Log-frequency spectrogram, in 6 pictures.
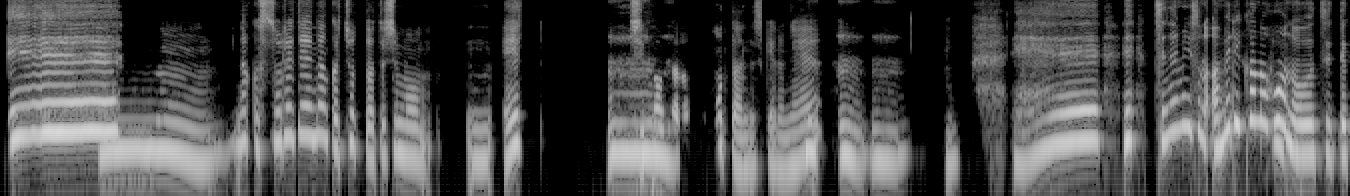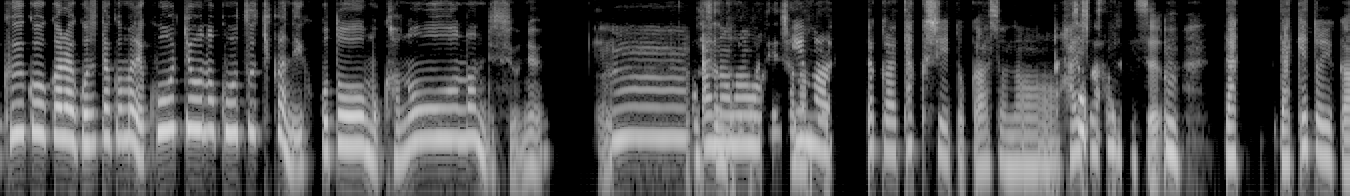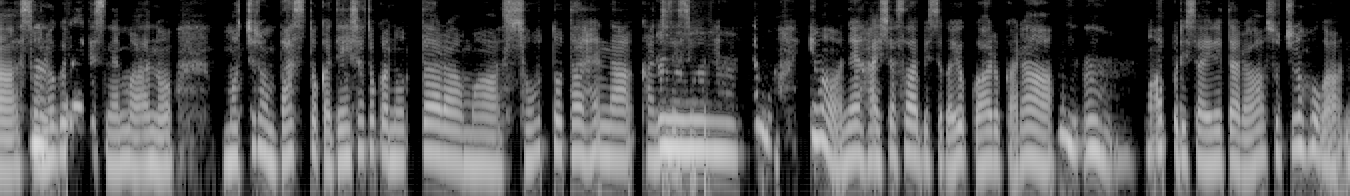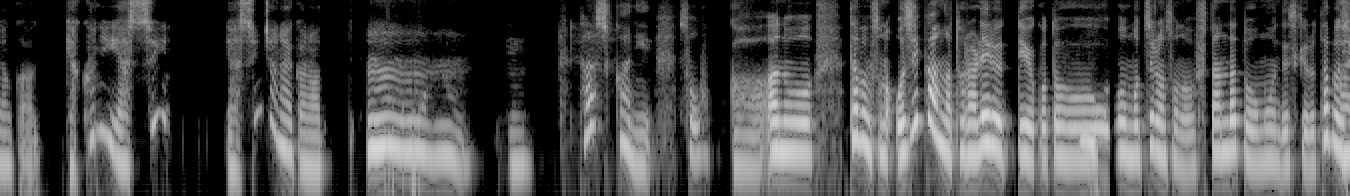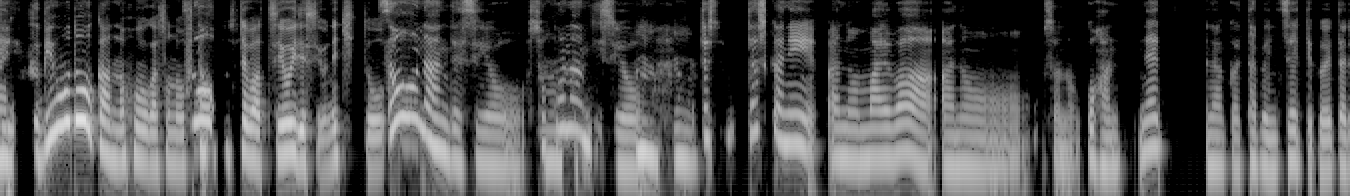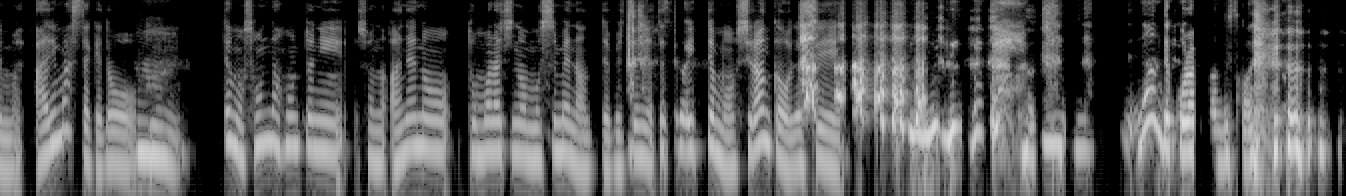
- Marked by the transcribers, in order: surprised: "ええ！"; other noise; chuckle; laugh; laugh; unintelligible speech; laugh
- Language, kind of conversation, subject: Japanese, advice, 家族の集まりで断りづらい頼みを断るには、どうすればよいですか？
